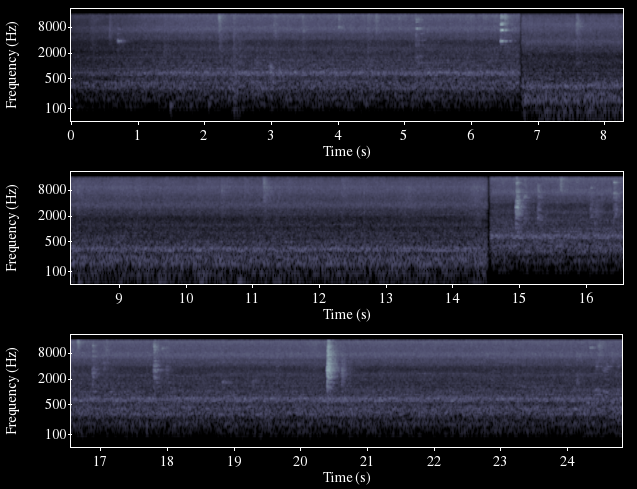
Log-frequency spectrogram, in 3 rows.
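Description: Induction hob running two cooking zones at full power: a steady fan whir with an electrical hum, rising over the first couple of seconds and turning deeper for several seconds in the middle. A few faint ticks and one sharper click about 20 seconds in.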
